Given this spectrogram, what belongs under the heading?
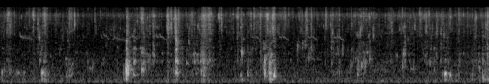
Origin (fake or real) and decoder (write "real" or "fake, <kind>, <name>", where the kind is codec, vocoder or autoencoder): real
